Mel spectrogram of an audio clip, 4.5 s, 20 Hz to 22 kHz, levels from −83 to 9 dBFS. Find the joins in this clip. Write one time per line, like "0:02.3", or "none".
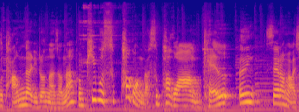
0:03.0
